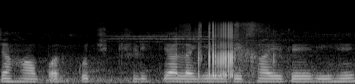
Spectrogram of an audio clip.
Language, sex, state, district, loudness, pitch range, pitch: Hindi, male, Bihar, Saran, -24 LUFS, 130-135 Hz, 130 Hz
